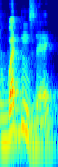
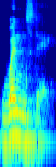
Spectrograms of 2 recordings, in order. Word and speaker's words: Wednesday: the week it's Wednesday the D is silent sometimes it's pronounced as Wednesday but the proper way to say it is Wednesday what about this word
